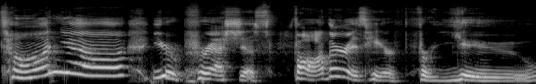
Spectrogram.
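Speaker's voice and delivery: almost giddy, high-pitched sing-song delivery. Speaker retells what a woman called to tanya, imitating her high-pitched giddy voice. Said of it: "in her high-pitched voice sounding almost giddy".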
